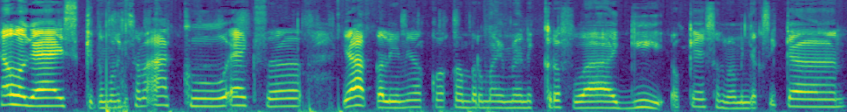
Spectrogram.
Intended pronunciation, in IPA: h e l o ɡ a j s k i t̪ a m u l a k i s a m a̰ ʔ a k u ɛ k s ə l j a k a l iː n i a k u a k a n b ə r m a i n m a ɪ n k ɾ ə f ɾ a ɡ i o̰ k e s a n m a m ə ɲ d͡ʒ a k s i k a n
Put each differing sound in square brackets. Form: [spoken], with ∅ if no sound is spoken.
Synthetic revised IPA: h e l o ɡ a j s k i t̪ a m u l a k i s a m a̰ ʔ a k u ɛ k s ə l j a k a l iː n i a k u a k a n b ə r m a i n m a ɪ n k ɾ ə f [l] a ɡ i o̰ k e s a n m a m ə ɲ d͡ʒ a k s i k a n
